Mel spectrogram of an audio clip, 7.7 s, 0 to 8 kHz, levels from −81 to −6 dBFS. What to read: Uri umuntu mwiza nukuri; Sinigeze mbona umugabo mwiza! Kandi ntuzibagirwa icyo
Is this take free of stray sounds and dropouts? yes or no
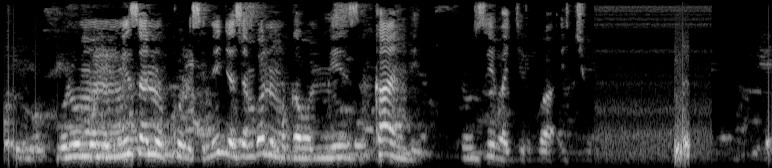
no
